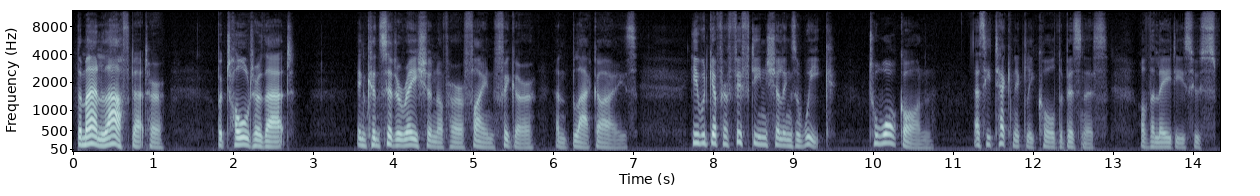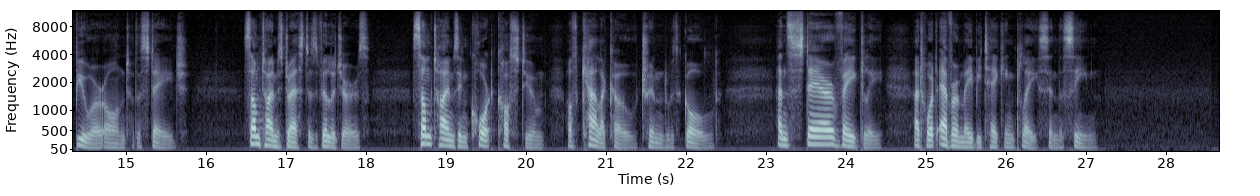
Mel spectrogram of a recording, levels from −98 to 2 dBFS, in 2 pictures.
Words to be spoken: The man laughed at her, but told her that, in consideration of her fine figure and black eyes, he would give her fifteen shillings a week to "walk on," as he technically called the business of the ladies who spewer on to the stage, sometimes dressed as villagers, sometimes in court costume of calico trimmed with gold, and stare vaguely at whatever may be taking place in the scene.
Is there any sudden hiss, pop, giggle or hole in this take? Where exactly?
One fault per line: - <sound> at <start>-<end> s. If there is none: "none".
none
